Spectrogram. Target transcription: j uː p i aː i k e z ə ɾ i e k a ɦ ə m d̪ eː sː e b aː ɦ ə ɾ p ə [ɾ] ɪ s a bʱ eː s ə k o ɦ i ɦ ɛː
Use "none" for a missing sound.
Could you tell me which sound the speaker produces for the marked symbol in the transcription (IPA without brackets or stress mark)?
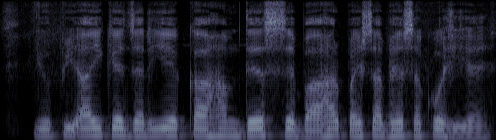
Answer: none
